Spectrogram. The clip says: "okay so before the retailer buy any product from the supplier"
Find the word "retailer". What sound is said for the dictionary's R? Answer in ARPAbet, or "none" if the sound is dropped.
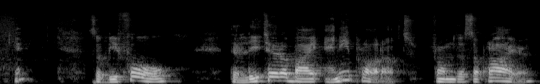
L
